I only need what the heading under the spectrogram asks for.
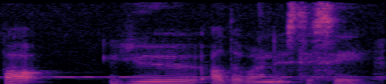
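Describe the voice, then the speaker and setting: Scottish woman from Glasgow, low-pitched and husky-edged with fry, casual tarot reader talking to camera. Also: completely flat delivery, a little slow, warm tone, low-quality recording. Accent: Glaswegian Scottish. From Glasgow, Scotland. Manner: rambling, intuitive, speaks straight to the viewer.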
